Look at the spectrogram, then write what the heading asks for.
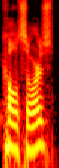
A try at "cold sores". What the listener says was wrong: I hate the way you say it. So cold sores. You don't hit the D. Cold sore.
